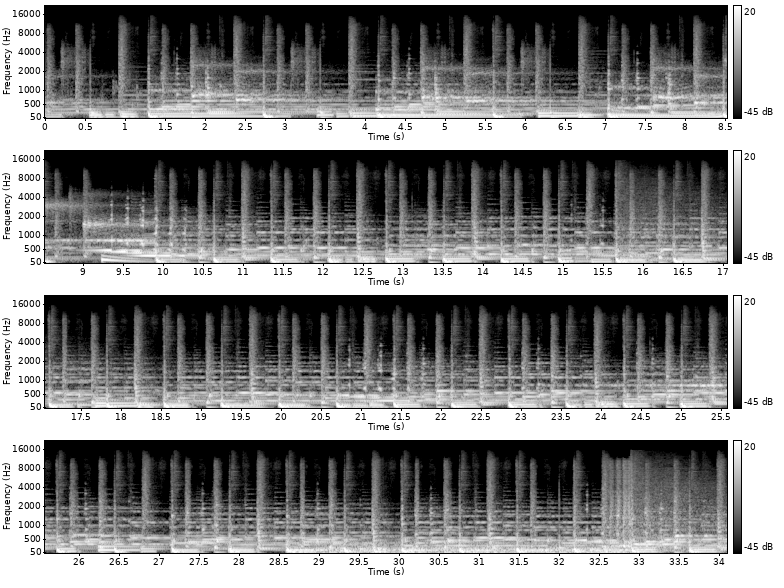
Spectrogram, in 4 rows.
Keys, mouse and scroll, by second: 12.6-14.0 drag, 16.3-17.2 drag, 19.3 ctrl+j, 20.0 click, 22.8 click, 27.2 shift+Down, 31.3 Left.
